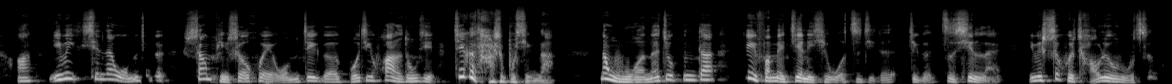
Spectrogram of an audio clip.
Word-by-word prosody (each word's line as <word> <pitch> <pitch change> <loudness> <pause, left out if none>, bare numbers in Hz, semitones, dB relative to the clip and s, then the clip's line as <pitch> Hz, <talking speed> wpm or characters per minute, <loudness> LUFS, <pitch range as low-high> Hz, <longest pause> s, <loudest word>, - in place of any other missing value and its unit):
啊， 155 +1 -2
因 215 - +2
为 270 0 +2
现 260 -1 -3
在 240 - -2
我 170 - 0
们 140 - -2
这 - - -15
个 185 - -8 0.2
商 245 +1 0
品 120 - -1
社 140 +6 -1
会， 130 -5 -3
我 105 +2 -5
们 120 +4 -4
这 165 +3 +2
个 125 -4 -4
国 130 +4 -2
际 180 +3 -2
化 180 +2 +2
的 130 - -1
东 140 +2 +1
西， 145 - -3
这 360 - +5
个 320 -3 +7
他 - - +2
是 - - +3
不 - - -3
行 - - -3
的 - - -4
啊。 - - -11 0.5
那 260 - +8
我 120 - +4
呢， 135 +9 +2
就 210 +5 -1
跟 210 0 -2
他 215 0 +2 0.3
这 290 -4 +4
方 165 -4 +2
面 130 -6 +3
建 135 +3 +5
立 115 - +3
起 115 +2 -5
我 110 -4 -4
自 120 - -4
己 100 -2 -10
的 105 +3 -13
这 125 - -5
个 100 -2 -10
自 125 +4 -5
信 110 -1 +3
来， 80 -5 -10 0.2
因 160 - -2
为 - - +5
社 185 +7 +3
会 160 -10 0
潮 140 -1 -4
流 160 -3 +4
如 105 -4 -5
此。 335 -4 -3
145 Hz, 305 characters per minute, -23 LUFS, 120-195 Hz, 0.5 s, 那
